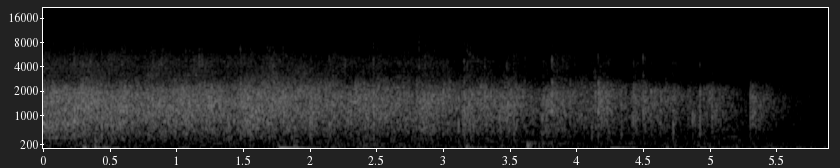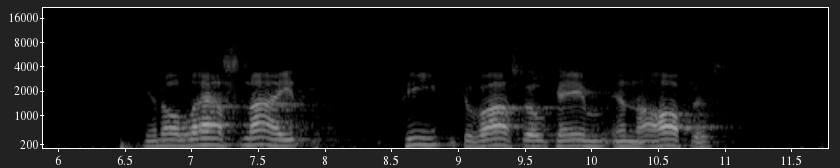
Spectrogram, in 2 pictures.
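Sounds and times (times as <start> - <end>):
audience applause: 0.0 - 5.5
speech: 6.7 - 8.0, 8.6 - 11.1.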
